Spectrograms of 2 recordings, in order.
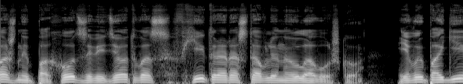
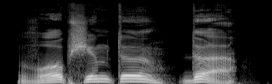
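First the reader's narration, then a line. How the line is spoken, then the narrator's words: Slow speech. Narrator (Russian): медленно проговорил Фрейзер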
